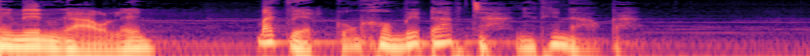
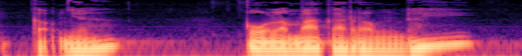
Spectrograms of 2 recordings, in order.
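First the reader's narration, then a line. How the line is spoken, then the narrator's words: Sighing. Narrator (Vietnamese): thở dài lên tiếng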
